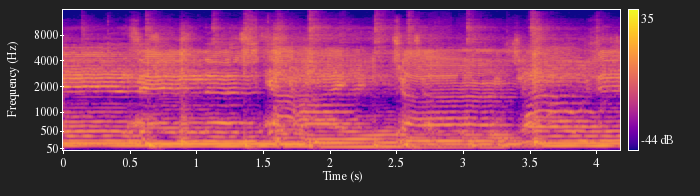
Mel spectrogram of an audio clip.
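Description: A hard rock recording from around 1970 playing back, led by electric guitar over steady bass notes.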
